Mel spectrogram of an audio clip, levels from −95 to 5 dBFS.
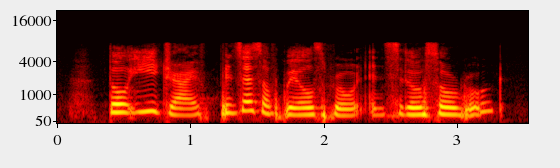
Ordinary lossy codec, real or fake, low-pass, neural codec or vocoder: none; fake; none; codec, 16 kHz, 4 kbps, FunCodec, trained on LibriTTS, 50 frames a second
